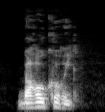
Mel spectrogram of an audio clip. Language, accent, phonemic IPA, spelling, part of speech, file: French, France, /ba.ʁɔ.kɔ.ʁi/, barochorie, noun, LL-Q150 (fra)-barochorie.wav
- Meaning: barochory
